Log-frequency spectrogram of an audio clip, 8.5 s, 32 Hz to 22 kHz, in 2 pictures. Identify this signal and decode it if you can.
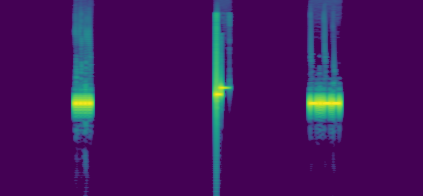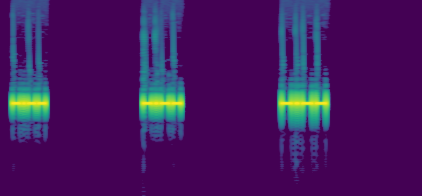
Morse code, heard as a keyed tone, about 43 wpm, spaced as for 8 wpm, 700 Hz. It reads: H YYYY
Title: Speed-Racing Single Letters 35wpm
